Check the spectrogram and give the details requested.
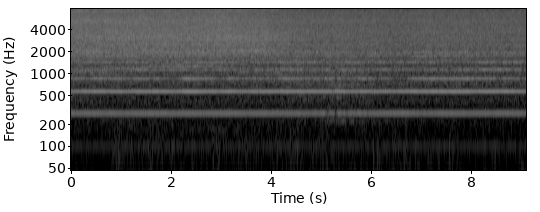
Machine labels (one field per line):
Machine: fan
